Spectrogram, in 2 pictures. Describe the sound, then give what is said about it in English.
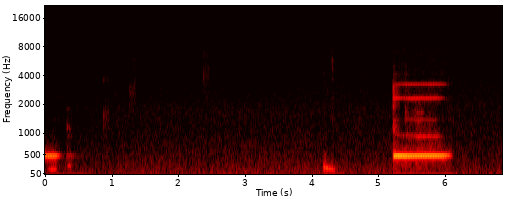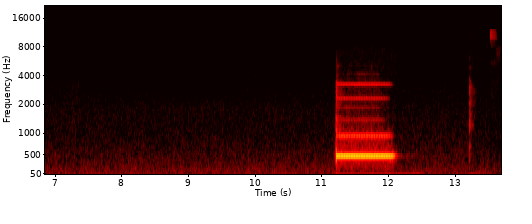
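A telephone ringback tone sounds while a call is placed to a friend: two steady ring bursts about a second long, separated by quiet gaps, with no voices. “Let's give Mark a call. If he doesn't answer, we're off to another good friend of ours”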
